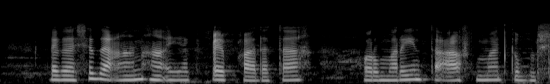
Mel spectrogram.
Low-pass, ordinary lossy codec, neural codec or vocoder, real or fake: 7.2 kHz; none; none; real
